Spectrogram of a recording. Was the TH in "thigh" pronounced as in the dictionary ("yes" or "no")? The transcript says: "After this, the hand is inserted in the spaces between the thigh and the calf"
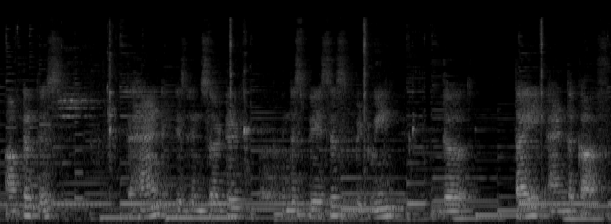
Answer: no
